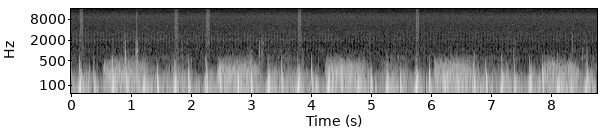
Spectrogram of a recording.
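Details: Heartbeat after intense exercise, pounding fast and strong at 134 bpm, regular, with heavy breathing; audible at first even without the microphone; sinus tachycardia after exercise.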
